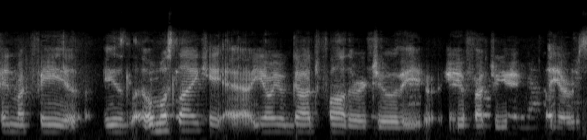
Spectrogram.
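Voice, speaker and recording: Noticeable background noise runs through the clip. The man's delivery moves at a moderate pace. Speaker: yo-yo community host. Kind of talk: live stream interview.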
